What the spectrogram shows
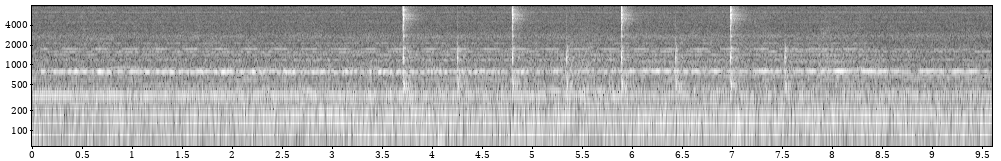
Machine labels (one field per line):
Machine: valve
